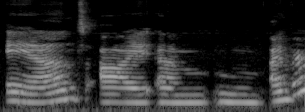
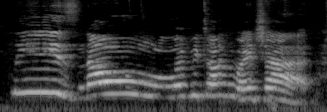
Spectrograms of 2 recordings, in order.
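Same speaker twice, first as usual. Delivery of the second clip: pleading; 8 semitones higher, 3 dB louder than usual. Retold or imitated. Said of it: "I'm like".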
